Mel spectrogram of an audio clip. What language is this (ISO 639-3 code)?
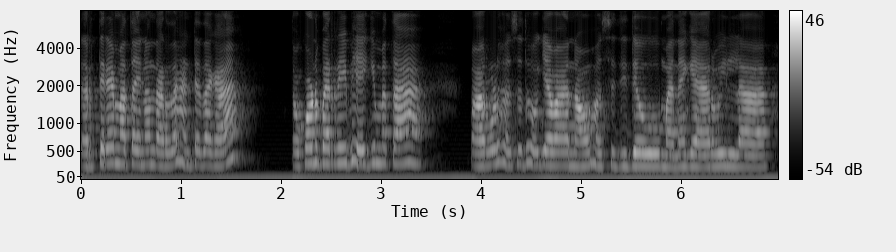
kan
